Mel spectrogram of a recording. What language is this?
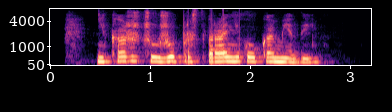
Belarusian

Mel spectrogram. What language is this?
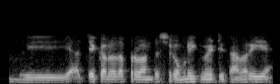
Punjabi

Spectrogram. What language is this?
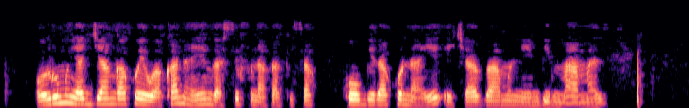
Ganda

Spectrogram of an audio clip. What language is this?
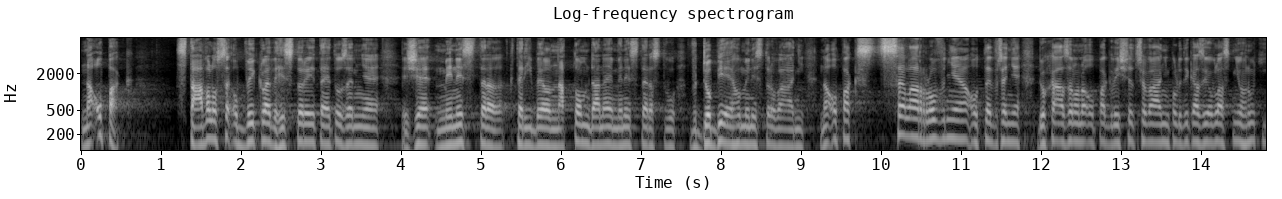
Czech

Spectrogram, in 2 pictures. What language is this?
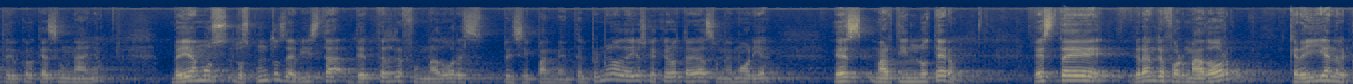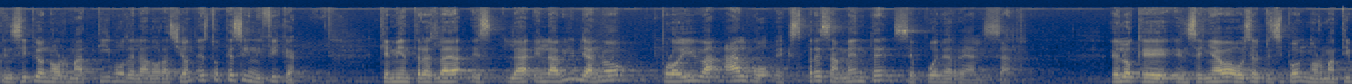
Spanish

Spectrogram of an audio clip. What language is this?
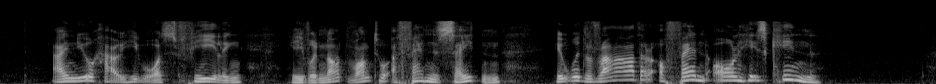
English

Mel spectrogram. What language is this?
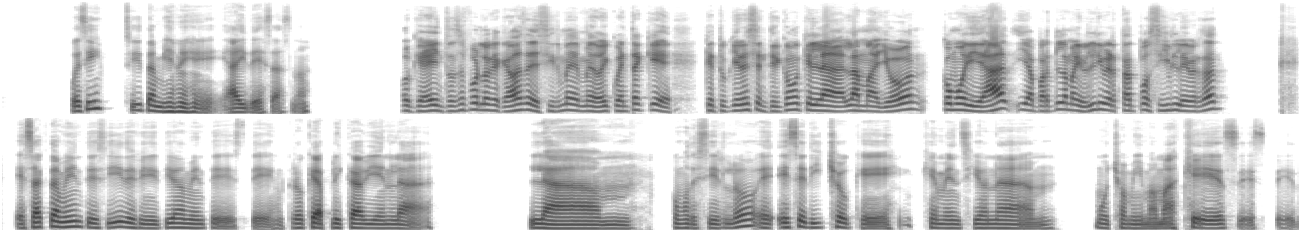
Spanish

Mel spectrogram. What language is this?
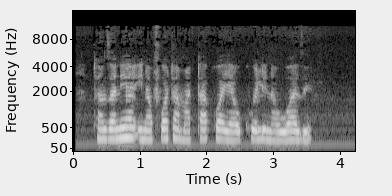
Swahili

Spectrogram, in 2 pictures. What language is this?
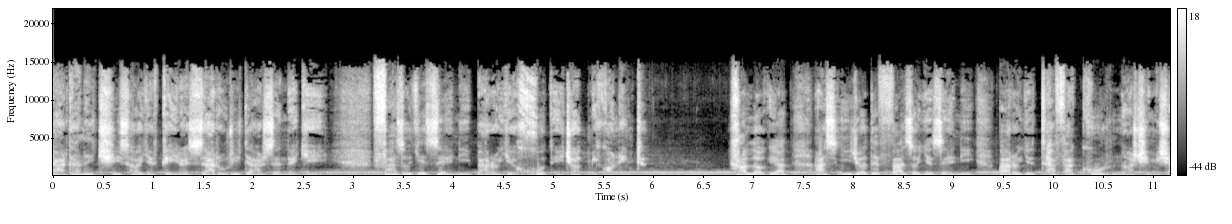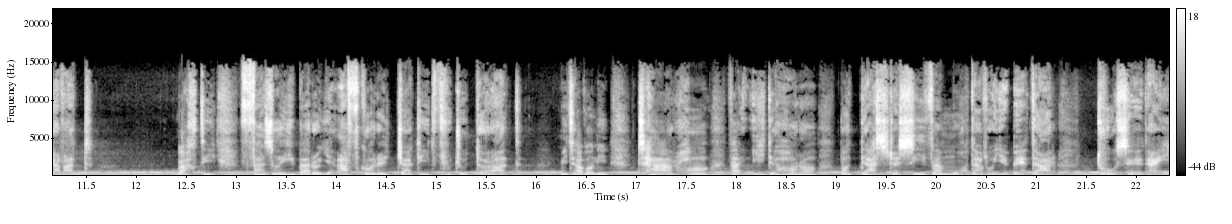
Persian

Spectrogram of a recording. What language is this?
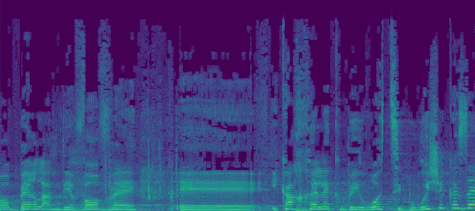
Hebrew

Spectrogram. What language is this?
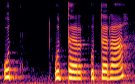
Konkani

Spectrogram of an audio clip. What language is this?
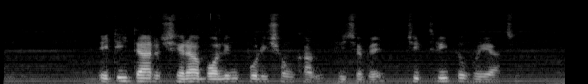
Bangla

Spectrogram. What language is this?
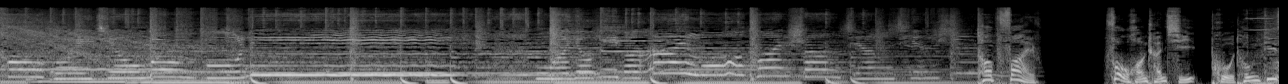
Chinese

